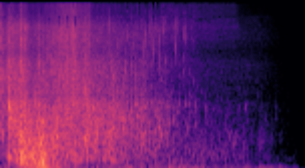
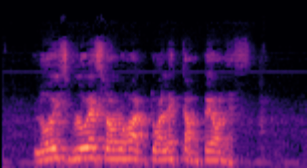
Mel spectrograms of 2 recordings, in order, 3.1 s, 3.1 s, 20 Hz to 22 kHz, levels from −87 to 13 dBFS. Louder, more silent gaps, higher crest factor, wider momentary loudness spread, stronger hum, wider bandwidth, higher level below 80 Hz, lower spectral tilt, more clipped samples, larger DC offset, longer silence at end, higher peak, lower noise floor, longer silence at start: about the same, -19 LUFS vs -17 LUFS; neither; first, 22 dB vs 16 dB; first, 19 LU vs 14 LU; neither; first, over 20 kHz vs 9.8 kHz; first, -36 dBFS vs -56 dBFS; second, -3.5 dB/octave vs -5.5 dB/octave; neither; neither; first, 1.1 s vs 0.6 s; about the same, 0 dBFS vs -2 dBFS; first, -54 dBFS vs -49 dBFS; second, 0 s vs 0.35 s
